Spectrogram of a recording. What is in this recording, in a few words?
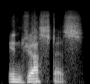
"injustice", American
